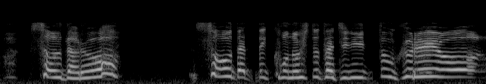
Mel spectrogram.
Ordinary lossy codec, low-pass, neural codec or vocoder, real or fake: Opus, 64 kbps; 7.2 kHz; vocoder, 44.1 kHz, 128 mel bands every 512 samples, BigVGAN v2; fake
